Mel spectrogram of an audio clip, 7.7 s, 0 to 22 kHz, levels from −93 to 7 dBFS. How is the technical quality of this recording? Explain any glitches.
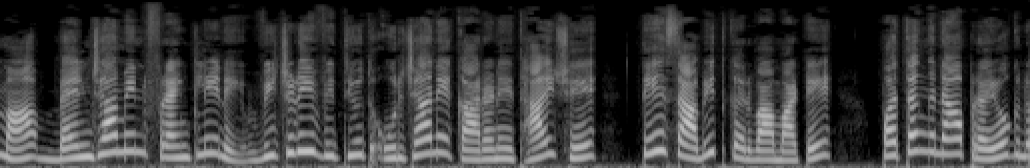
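The recording has one audible glitch, a pre-echo from lossy compression, between 3.39 and 3.44 s. A transform codec encoded a block that contained a sudden attack near its end. The coarse quantisation noise it allowed for the loud attack was spread across the whole block, including the quiet stretch before it. That noise shows up as a short hiss about 57 ms ahead of the attack, which makes the onset sound blurred and less crisp.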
